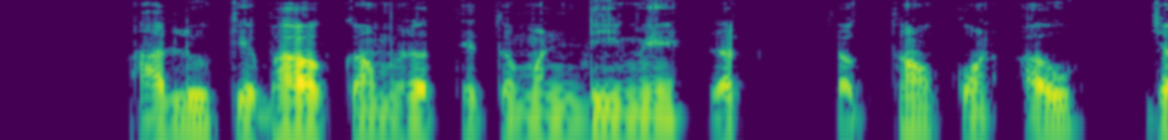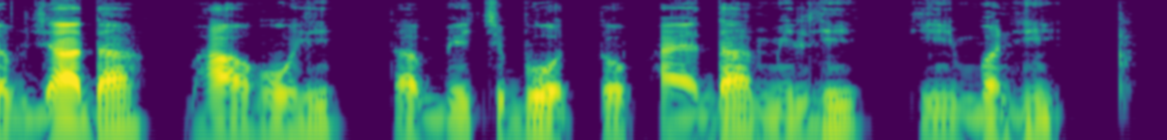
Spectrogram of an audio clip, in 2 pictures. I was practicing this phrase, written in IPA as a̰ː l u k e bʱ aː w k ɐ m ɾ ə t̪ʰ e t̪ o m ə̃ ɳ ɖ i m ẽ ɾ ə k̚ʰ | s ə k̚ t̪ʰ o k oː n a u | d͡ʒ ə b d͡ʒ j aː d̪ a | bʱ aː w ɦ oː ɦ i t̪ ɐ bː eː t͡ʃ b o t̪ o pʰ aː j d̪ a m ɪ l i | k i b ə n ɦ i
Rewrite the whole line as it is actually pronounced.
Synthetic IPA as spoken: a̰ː l u k e bʱ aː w k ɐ m ɾ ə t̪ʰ e t̪ o m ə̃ ɳ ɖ i m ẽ ɾ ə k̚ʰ | s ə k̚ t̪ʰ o k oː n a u | d͡ʒ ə b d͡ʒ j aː d̪ a | bʱ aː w ɦ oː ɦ i t̪ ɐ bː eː t͡ʃ b o t̪ o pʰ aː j d̪ a m ɪ l i | k i b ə n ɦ i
